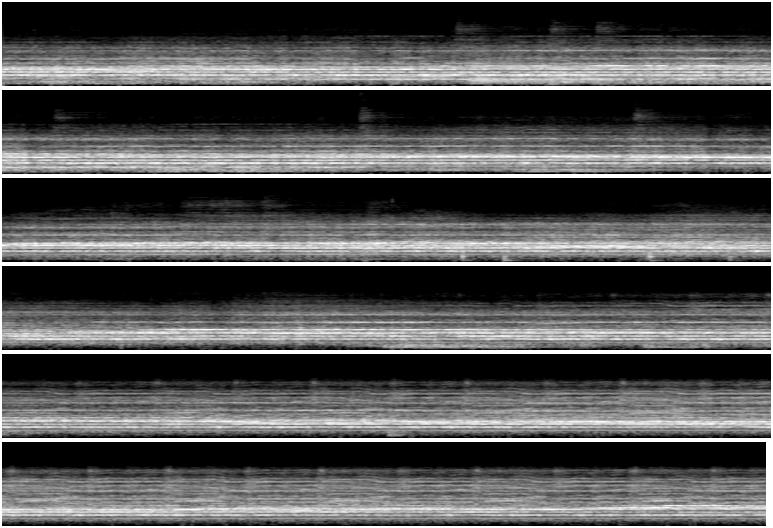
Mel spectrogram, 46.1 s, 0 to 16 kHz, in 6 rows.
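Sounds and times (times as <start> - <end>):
keyboard and guitar drone: 0.0 - 46.0.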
